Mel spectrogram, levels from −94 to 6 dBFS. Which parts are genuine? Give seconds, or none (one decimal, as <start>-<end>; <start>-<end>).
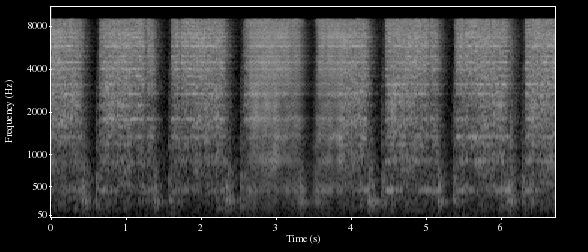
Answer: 0.0-2.6; 3.9-6.7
